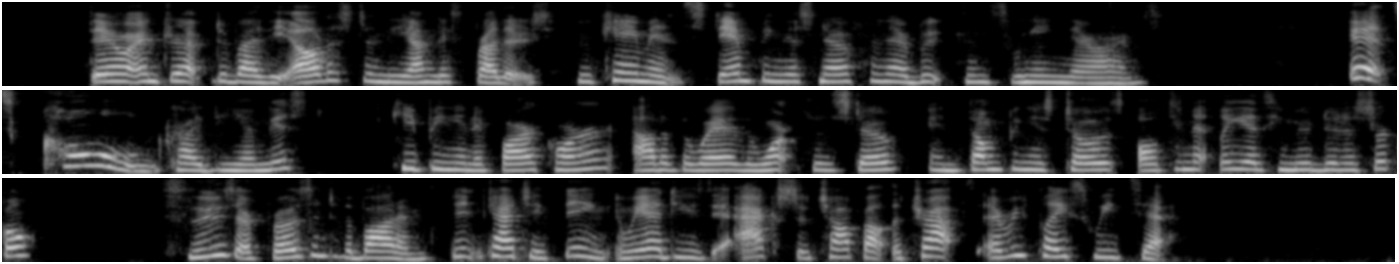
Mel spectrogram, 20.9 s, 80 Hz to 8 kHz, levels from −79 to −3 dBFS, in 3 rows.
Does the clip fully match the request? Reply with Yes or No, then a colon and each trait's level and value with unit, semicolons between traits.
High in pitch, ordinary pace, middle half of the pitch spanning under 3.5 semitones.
No: high, 240 Hz; fast, 225 wpm; average, 2.8 semitones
